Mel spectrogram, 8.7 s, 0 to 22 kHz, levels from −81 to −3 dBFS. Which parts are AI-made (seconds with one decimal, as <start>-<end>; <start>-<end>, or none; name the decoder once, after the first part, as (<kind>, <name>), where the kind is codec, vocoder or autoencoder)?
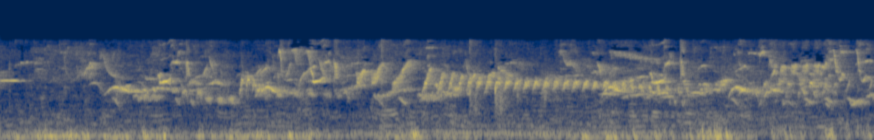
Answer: none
